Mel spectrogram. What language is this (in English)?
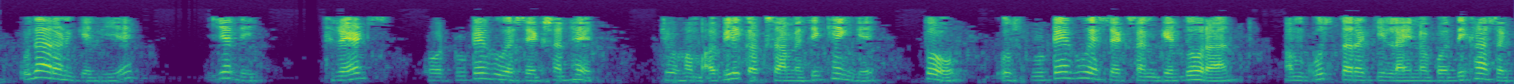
Hindi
